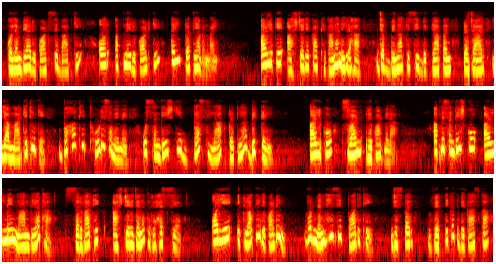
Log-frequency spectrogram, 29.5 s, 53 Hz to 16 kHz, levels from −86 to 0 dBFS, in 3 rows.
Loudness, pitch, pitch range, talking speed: -22 LUFS, 195 Hz, 165-235 Hz, 140 wpm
